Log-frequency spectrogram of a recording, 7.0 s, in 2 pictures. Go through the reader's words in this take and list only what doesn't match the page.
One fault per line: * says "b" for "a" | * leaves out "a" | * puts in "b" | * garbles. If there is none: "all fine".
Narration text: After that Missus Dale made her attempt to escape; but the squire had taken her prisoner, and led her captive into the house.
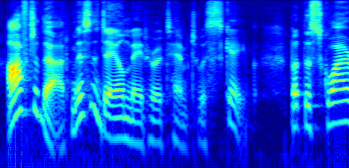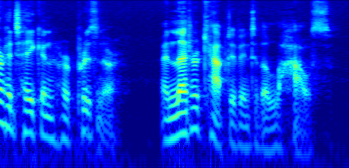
all fine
